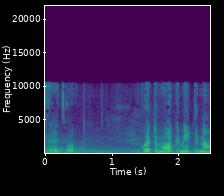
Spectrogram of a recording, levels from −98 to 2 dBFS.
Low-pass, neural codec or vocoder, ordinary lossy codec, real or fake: none; vocoder, 22.05 kHz, 80 mel bands, Vocos; none; fake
